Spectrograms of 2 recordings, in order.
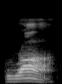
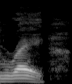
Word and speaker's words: Ra: with the God the Egyptian god known as raw and is actually supposed to be pronounced as ray I have been talking to Ross since I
